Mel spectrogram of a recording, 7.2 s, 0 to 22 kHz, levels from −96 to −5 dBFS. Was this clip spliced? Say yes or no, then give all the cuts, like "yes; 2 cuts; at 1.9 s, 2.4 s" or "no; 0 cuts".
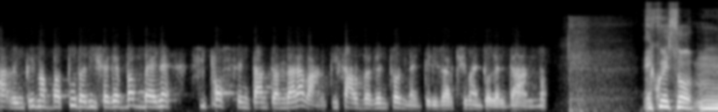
no; 0 cuts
